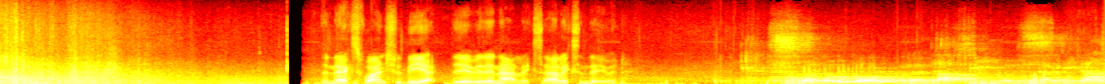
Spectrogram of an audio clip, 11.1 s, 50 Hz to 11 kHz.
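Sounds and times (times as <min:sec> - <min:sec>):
bobsled runners rumbling on ice: 0:00.0 - 0:02.8.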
